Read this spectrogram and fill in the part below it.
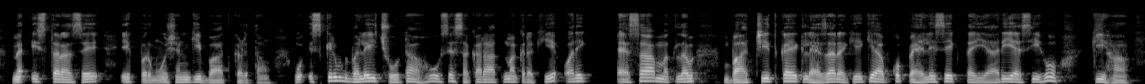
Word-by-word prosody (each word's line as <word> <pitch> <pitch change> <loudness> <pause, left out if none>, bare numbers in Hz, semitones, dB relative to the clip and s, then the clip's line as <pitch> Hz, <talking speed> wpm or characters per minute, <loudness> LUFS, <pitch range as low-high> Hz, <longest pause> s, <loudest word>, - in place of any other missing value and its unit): मैं 120 - +5
इस 130 +1 -1
तरह 115 -4 +4
से 120 +4 +2 0.3
एक 115 0 -2
प्रमोशन 105 +1 -1
की 120 +2 +1
बात 95 -2 -3
करता 85 -4 -7
हूँ। 75 +1 -10 0.3
वो - - 0
स्क्रिप्ट 170 -2 +2
भले 135 +4 +5
ही 150 - +6
छोटा 110 -2 -1
हो 125 +5 -2
उसे 145 +4 -2
सकारात्मक 120 0 -2
रखिए। 120 +8 -1
और 135 - 0
एक 145 0 -3 0.3
ऐसा 135 +8 +4
मतलब 130 0 +1 0.3
बातचीत 105 +7 +3
का 145 - +4
एक 140 -1 +4
लहज़ा 110 +2 +2
रखिए 120 +1 0
कि 145 +5 +1
आपको 145 - -1
पहले 120 -2 0
से 140 +2 +2
एक 140 0 -6
तैयारी 105 +5 0
ऐसी 120 +2 0
हो 170 +4 0 0.3
कि 120 -1 +1
हाँ, 95 -4 -4
120 Hz, 200 wpm, -23 LUFS, 105-135 Hz, 0.3 s, ही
